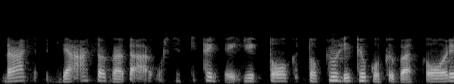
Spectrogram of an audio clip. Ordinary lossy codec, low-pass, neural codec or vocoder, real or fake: MP3, 24 kbps; 7.2 kHz; autoencoder, 22.05 kHz, a latent of 192 numbers a frame, VITS, trained on one speaker; fake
